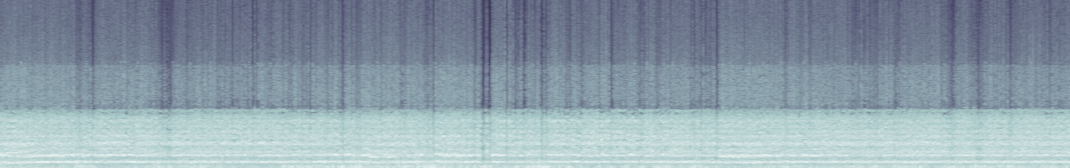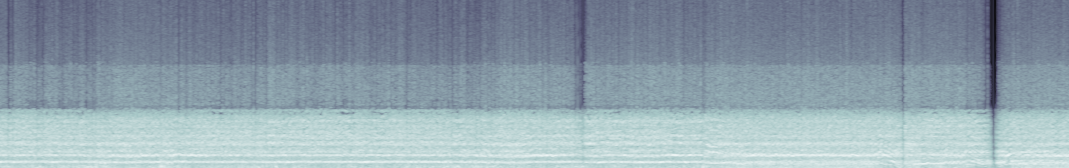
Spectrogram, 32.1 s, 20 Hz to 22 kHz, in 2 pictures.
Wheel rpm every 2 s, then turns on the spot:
220, 230, 230, 230, 230, 230, 230, 240, 230, 220, 230, 230, 220, 210, 170, 120.
none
